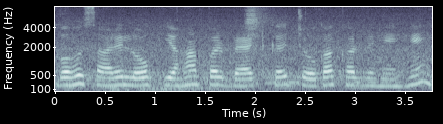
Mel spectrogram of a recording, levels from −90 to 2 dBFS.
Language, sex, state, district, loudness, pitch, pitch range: Hindi, female, Punjab, Pathankot, -15 LUFS, 210 Hz, 195-220 Hz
